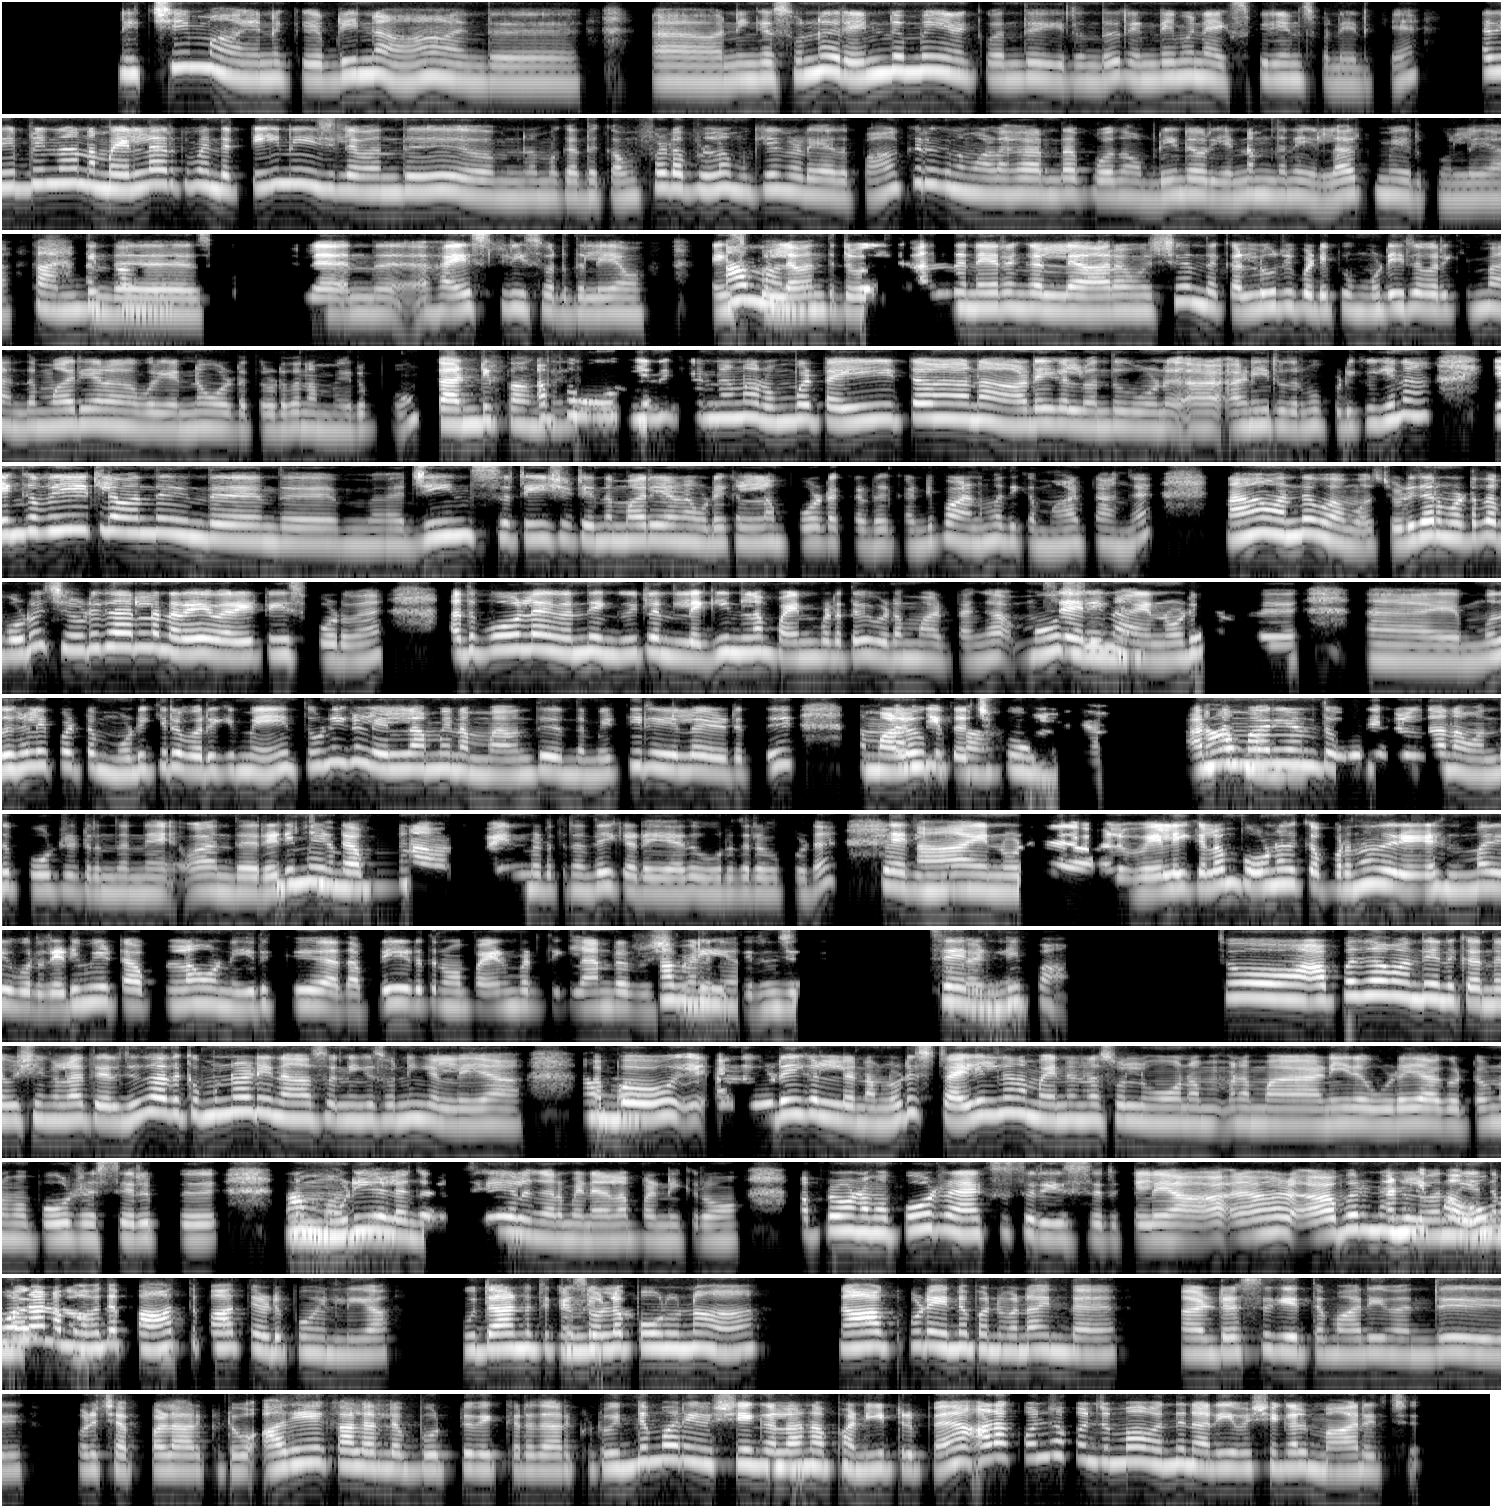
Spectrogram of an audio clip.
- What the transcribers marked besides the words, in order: unintelligible speech; in English: "ஹையர் ஸ்டடீஸ்"; other background noise; in English: "ஆக்சஸரீஸ்"; unintelligible speech
- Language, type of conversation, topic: Tamil, podcast, சில நேரங்களில் ஸ்டைலை விட வசதியை முன்னிலைப்படுத்துவீர்களா?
